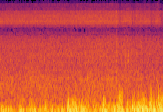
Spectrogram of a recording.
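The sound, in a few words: strong wind blowing at the seaside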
